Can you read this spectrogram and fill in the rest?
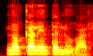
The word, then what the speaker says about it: no calienta lugar: And that was no calienta calor. Or no, how do you say it? No calienta lugar. Sorry.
